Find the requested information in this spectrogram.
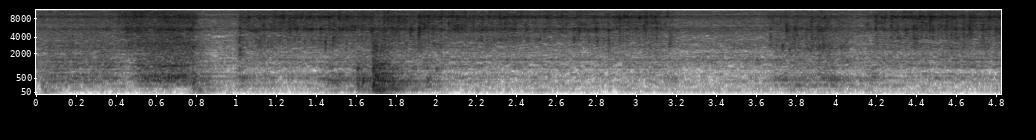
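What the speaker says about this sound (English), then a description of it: "Rinse all that soap." A kitchen tap runs steadily as soap is rinsed away during cleaning. Loud close water flow splashes into a sink, with brief shifts as the stream hits different surfaces.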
